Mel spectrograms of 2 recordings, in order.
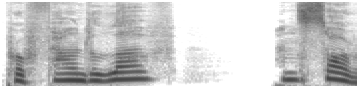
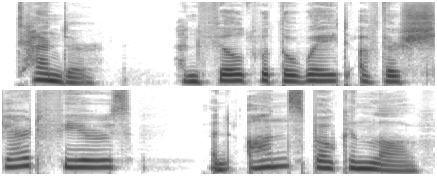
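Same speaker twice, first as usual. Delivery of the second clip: plain reading voice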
